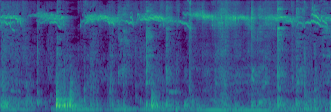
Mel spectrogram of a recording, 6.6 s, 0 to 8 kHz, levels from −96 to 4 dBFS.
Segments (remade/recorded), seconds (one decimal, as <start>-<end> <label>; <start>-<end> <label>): 0.0-3.8 recorded; 3.8-5.5 remade; 5.5-6.6 recorded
